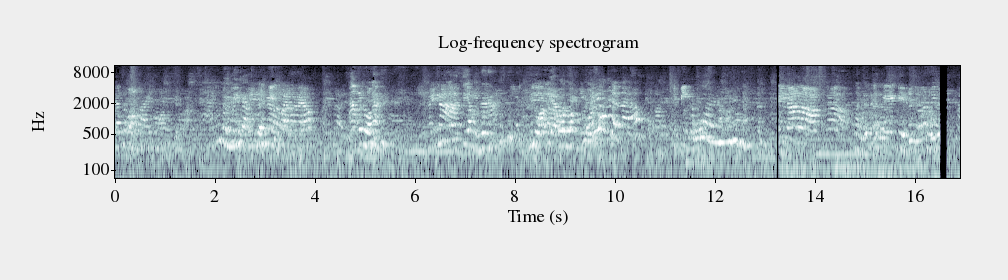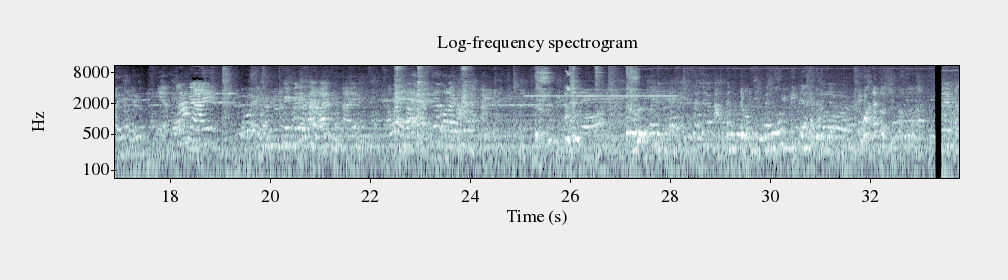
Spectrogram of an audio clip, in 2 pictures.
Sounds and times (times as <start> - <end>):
Music: 0.0 - 33.7.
